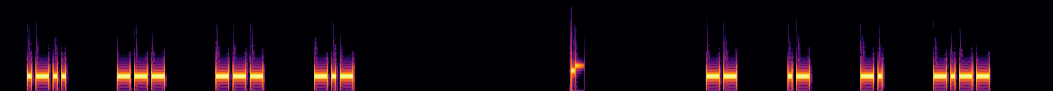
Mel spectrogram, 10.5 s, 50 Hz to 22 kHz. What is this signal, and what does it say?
Morse code, heard as a keyed tone, about 27 wpm, spaced as for 13 wpm, 690 Hz. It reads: LOOK MANY
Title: 4x Character Spacing - Top 100 Words - 28wpm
